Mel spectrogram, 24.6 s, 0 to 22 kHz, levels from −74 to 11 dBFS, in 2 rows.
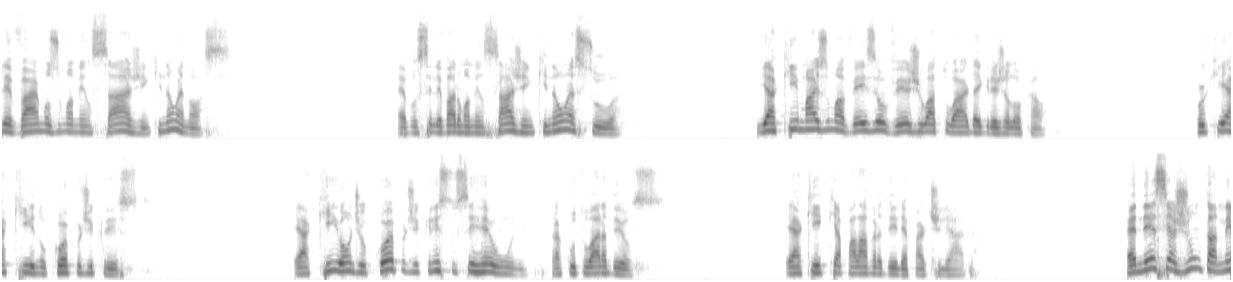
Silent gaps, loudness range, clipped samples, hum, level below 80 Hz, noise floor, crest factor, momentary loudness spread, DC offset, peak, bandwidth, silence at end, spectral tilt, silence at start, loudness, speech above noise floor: none; 6 LU; under 0.1%; none; -80 dBFS; -82 dBFS; 22 dB; 12 LU; under 0.1%; -16 dBFS; 16.5 kHz; 0 s; -4.5 dB/octave; 0 s; -37 LUFS; 45 dB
